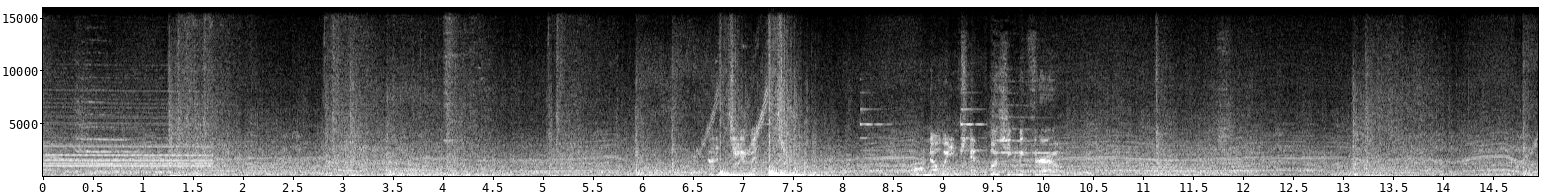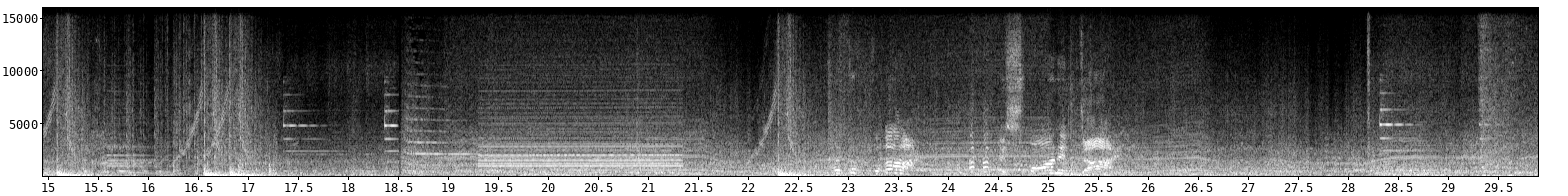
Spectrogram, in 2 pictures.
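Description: Small toy car engines whine and buzz as they race.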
